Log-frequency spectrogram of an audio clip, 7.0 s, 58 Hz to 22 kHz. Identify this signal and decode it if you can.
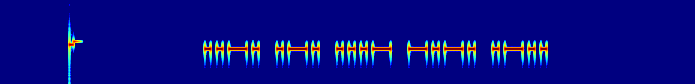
Morse code, heard as a keyed tone, about 20 wpm, 700 Hz. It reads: FRVCL
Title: Code Groups - 5 Letters - 20wpm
